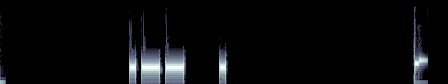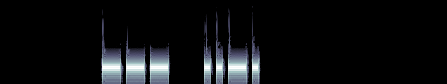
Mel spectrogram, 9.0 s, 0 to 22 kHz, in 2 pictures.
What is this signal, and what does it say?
Morse code, heard as a keyed tone, about 20 wpm, spaced as for 15 wpm, 700 Hz. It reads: WE OF
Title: 2x Character Spacing - Top 100 Words - 20wpm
